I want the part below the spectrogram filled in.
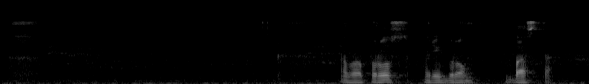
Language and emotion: Russian, neutral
